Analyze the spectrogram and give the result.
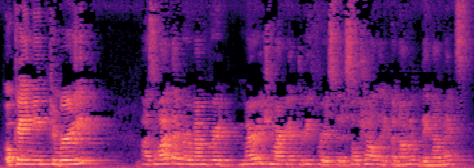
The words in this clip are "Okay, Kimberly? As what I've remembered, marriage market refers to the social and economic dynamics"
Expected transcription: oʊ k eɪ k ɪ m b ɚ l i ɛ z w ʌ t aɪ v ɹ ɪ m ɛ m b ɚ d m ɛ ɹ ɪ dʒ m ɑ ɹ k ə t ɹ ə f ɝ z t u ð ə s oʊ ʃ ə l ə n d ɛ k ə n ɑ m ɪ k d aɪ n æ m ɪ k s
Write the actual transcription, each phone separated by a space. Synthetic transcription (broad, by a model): oʊ k eɪ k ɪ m b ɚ i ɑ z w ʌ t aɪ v ɹ ɪ m ɛ m b ɚ d m ɛ ɹ ɪ dʒ m ɑ ɹ k ə t ɹ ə f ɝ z t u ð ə s oʊ ʃ ə l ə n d ɛ k ə n ɑ m ɪ k d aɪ n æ m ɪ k s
